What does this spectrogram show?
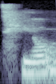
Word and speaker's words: Teal: not what it is it's West teal how do you spell it t e a l like the color yes West teal Road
